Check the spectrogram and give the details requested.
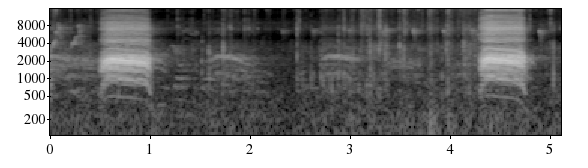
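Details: Crow calling loudly while fighting for food: two harsh, broad, raspy caws about four seconds apart, each lasting under half a second, with quieter distant caws between.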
